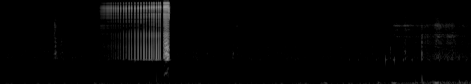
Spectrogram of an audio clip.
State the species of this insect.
Poecilimon obesus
